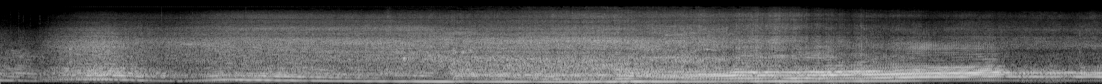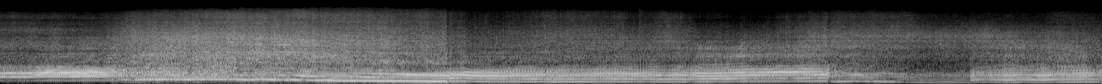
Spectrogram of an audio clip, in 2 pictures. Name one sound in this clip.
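A racing car's engine roars and revs up and down as the car speeds past.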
